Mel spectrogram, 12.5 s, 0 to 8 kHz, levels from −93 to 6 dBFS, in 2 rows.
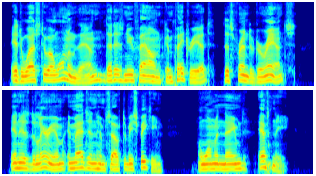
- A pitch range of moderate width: Yes, average, 3.0 semitones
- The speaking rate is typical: No, slow, 130 wpm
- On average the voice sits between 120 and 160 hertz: Yes, low, 135 Hz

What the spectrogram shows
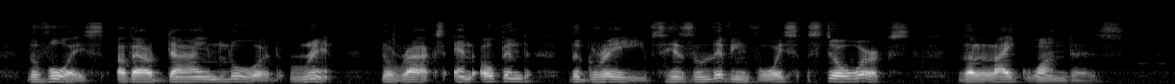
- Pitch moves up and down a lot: No, narrow, 2.5 semitones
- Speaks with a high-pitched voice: No, low, 115 Hz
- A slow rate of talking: Yes, slow, 105 wpm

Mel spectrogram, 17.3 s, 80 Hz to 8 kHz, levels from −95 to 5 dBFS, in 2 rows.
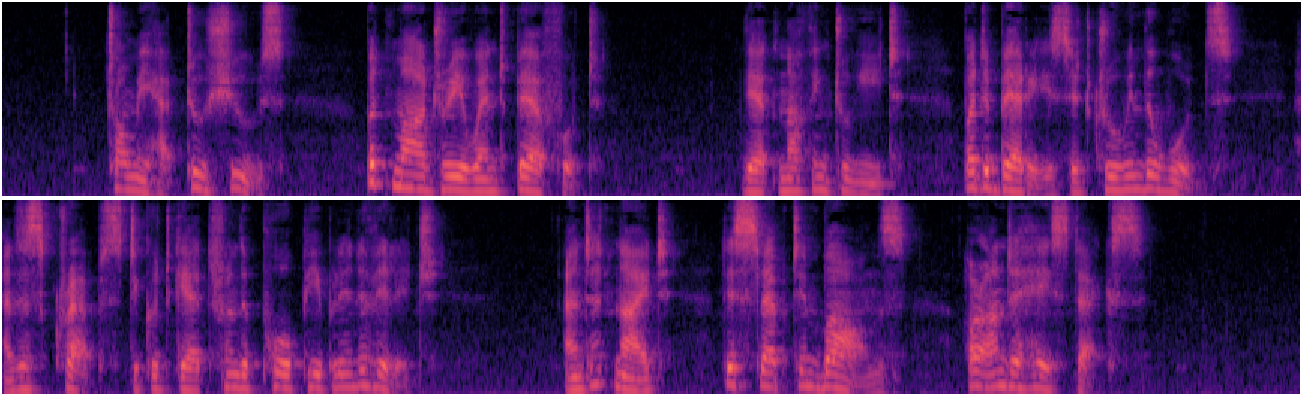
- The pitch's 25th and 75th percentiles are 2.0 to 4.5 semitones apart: Yes, average, 3.4 semitones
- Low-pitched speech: No, medium, 150 Hz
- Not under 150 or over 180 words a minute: Yes, average, 155 wpm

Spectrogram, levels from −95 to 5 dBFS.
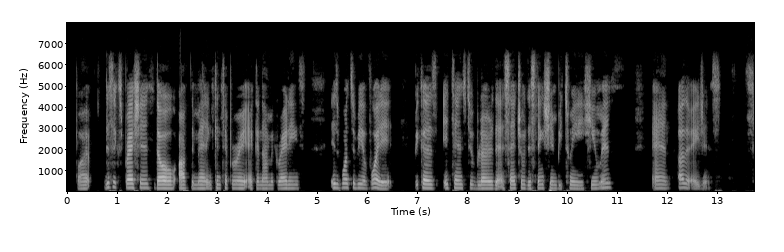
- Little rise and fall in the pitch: Yes, narrow, 2.2 semitones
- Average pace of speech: No, slow, 120 wpm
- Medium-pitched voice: Yes, medium, 175 Hz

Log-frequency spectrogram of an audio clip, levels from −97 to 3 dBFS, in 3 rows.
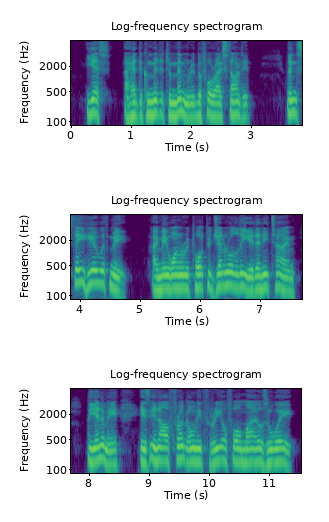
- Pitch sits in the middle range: Yes, medium, 155 Hz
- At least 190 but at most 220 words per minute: Yes, fast, 205 wpm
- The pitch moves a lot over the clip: No, narrow, 2.5 semitones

